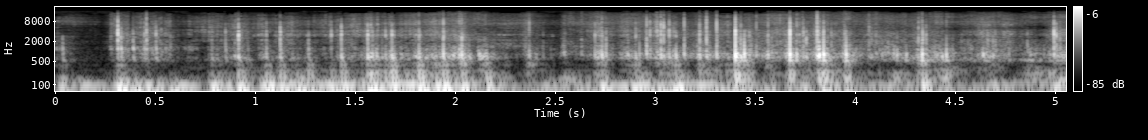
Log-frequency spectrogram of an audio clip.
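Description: Long nails on both hands scratch and tap the bumpy corn-cob texture of an empty, rigid yellow plastic corn-shaped serving tray. The result is a dense run of quick, dry clicks and scratchy crinkles with bright top edges and no ring after each touch, over a low steady hum.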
